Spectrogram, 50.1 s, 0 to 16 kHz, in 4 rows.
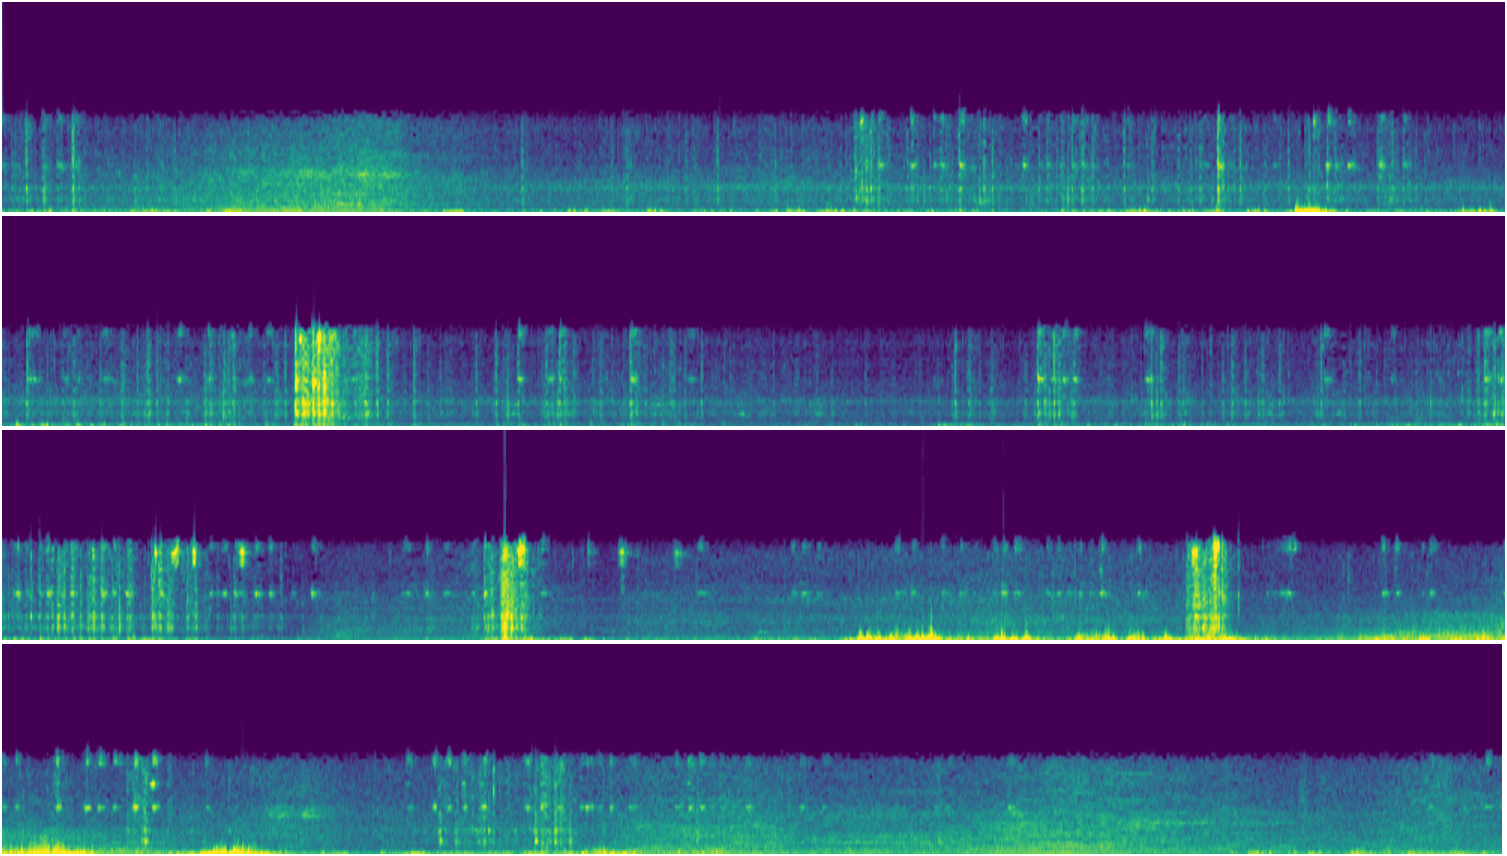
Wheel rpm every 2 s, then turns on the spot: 0, 0, 0, 0, 0, 0, 0, 0, 0, 0, 0, 0, 0, 0, 0, 0, 0, 0, 0, 0, 0, 0, 0, 0, 0.
none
